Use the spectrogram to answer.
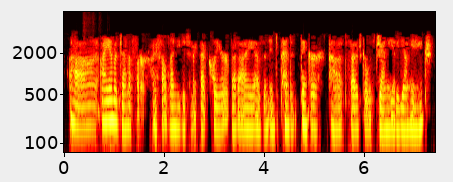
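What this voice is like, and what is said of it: Whispering. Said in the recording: “I'm calling from the basement of the library where I work. So I'm whispering.”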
